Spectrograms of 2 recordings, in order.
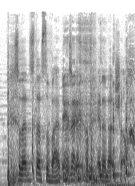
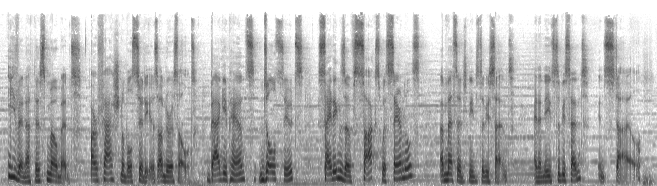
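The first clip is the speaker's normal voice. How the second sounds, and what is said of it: Very dramatic reading voice. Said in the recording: “I'm going to read this in a very dramatic voice. ... that dramatic reading”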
